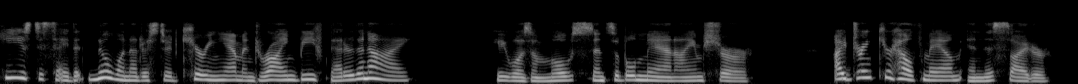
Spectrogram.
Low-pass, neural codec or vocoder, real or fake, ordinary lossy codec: 7.2 kHz; codec, 16 kHz, 2 kbps, X-Codec, HuBERT features, trained on balanced general audio; fake; Opus, 64 kbps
